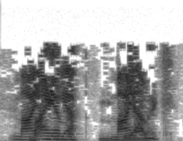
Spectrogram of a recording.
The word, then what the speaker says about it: Mayim Bialik: Mayim Bialik? – Mayim. – Is that it? – Mayim Bialik.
